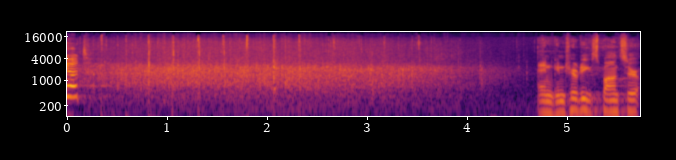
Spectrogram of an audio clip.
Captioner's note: applause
